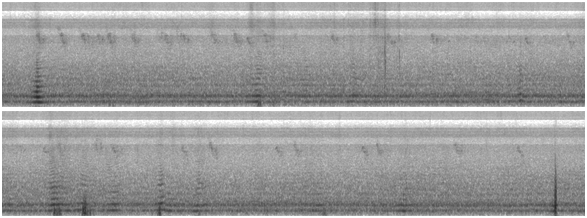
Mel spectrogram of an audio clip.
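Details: Steady humming drone of honey bees, a low continuous buzz with a higher overtone, broken by occasional sharp clicks and knocks, with faint bird chirps behind.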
